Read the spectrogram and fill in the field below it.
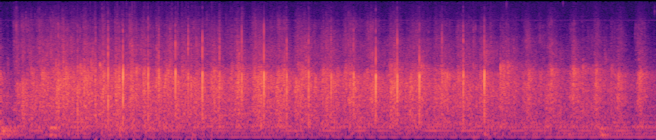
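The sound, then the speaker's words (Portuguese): A church audience at a worship service claps for Jesus steadily for the whole stretch, many hands producing a dense, continuous applause with sharp individual claps popping out, sounding like a large gathering. “Aplauda Jesus, querido.”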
